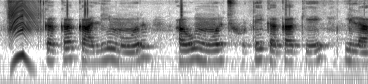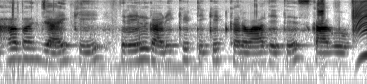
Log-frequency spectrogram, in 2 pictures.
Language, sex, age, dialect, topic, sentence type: Chhattisgarhi, male, 25-30, Western/Budati/Khatahi, banking, statement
